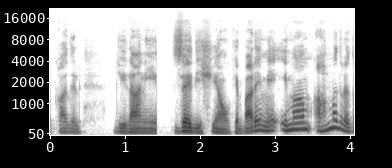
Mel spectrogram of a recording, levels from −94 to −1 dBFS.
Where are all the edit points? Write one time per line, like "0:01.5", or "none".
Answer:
0:01.4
